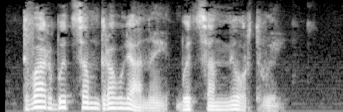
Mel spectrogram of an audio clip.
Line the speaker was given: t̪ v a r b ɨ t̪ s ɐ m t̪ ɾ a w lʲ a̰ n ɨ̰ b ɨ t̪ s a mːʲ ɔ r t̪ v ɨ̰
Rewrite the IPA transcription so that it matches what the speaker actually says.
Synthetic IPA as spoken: t̪ v a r b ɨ t̪ s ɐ m d̪ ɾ a w lʲ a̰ n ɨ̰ b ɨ t̪ s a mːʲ ɔ r t̪ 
